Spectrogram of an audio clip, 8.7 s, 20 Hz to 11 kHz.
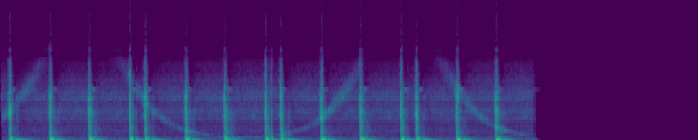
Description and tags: Percussion Loop1
A repeatable drum loop created using a Pure Leaf tea bottle, and a Samson USB studio microphone. Recorded on 8/22/15. Altered using Mixcraft 5.
altered, bottle, cleaner, container, drum-loop, drums, improvised, percussion-loop, percussive, recording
